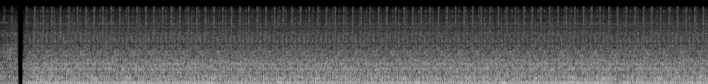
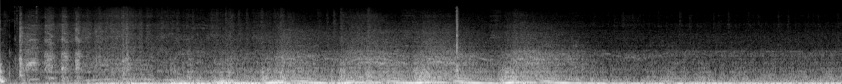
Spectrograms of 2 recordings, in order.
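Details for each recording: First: 1994 Toyota Celica, single-coil ignition, intermittent weak spark on one cylinder: steady, even idle, no stumble; that cylinder now firing; suspected distributor cap moisture from earlier coolant leak. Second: 1994 Toyota Celica four-cylinder petrol engine, single ignition coil replaced two years ago: starts and idles roughly with an uneven stumbling beat, a severe misfire on cylinder two from weak, intermittent spark.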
